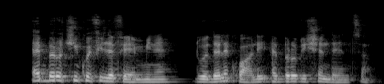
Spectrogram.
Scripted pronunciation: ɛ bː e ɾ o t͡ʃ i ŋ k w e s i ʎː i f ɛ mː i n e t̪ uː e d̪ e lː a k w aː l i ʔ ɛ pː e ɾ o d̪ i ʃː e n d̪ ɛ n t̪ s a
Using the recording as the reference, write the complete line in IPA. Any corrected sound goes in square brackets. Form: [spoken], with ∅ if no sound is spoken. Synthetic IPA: ɛ bː e ɾ o t͡ʃ i ŋ k w e [f] i ʎː [e] f ɛ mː i n e [d̪] uː e d̪ e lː [e] k w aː l i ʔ ɛ [bː] e ɾ o d̪ i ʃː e n d̪ ɛ n t̪ s a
